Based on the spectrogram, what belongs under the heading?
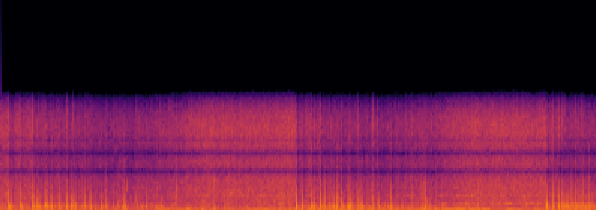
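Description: Fireworks crackling: a dense, rapid patter of small pops like heavy rain, with thicker flurries of louder pops at the start, about four seconds in, and near the end.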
